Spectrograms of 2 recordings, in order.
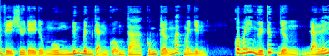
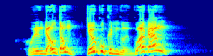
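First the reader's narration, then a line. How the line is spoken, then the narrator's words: Stern shout. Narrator (Vietnamese): Hoàng Long chân nhân trầm mặt quát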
